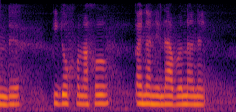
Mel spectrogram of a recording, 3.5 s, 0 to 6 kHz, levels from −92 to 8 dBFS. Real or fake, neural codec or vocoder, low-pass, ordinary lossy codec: fake; codec, 16 kHz, 0.8 kbps, ZipCodec; 5.4 kHz; none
